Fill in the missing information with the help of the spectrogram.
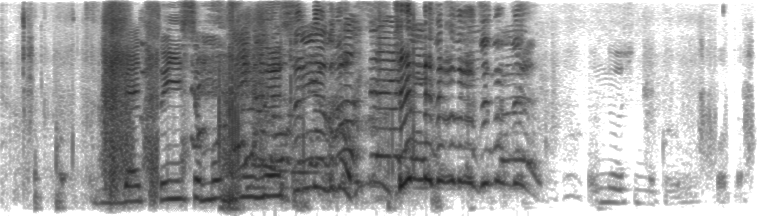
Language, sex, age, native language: Icelandic, other, 11, Icelandic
